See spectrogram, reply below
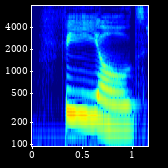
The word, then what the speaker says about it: fields: 我们再看后面两句， where the fields are green， fields 注意里头是一个紧音，然后加舌侧音舌侧音不能丢，那后面的这个 d z 拼在一起的辅音连缀读 z，所以是 fields 再跟后面做连读，有个小 schwa sound，所以呢应该读 z。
